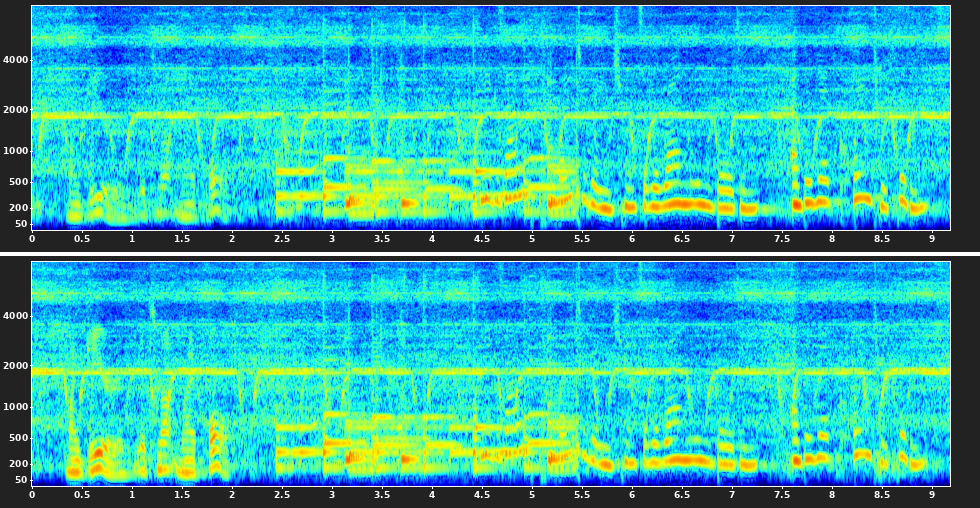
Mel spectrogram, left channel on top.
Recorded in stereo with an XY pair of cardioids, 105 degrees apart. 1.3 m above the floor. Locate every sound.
0.3 s a man speaking: 55° right, 1.3 m
2.4 s a guitar: straight ahead, 1.2 m
4.5 s a woman speaking: 25° left, 1.0 m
